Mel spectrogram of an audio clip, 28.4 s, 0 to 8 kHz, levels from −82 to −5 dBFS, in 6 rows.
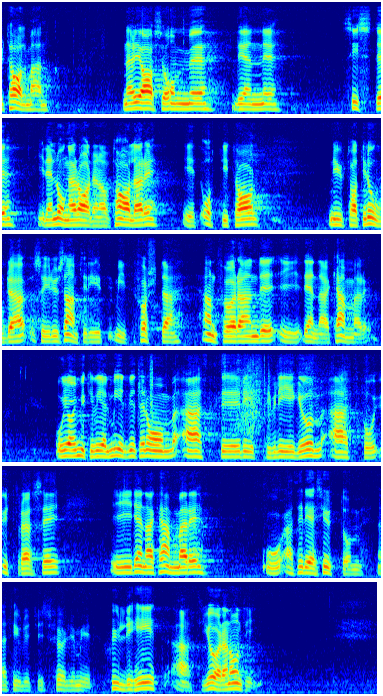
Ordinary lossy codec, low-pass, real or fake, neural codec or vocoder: none; 7.2 kHz; real; none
